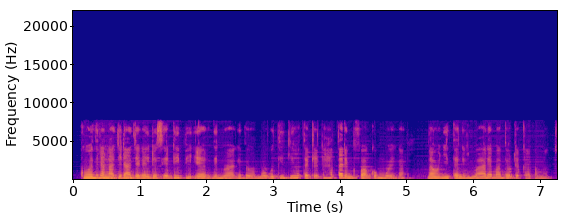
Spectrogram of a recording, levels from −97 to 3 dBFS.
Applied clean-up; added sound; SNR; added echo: neural separator model SepFormer DNS4.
